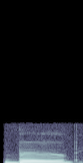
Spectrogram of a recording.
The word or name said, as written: boob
